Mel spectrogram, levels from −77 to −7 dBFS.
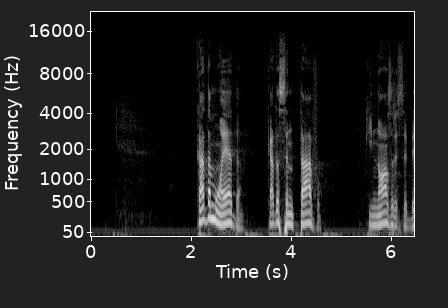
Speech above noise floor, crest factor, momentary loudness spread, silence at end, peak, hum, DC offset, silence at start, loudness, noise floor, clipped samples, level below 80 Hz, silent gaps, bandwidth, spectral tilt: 40 dB; 20 dB; 16 LU; 0 s; -8 dBFS; none; under 0.1%; 2.1 s; -25 LUFS; -65 dBFS; under 0.1%; -48 dBFS; none; 16 kHz; -5.5 dB/octave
